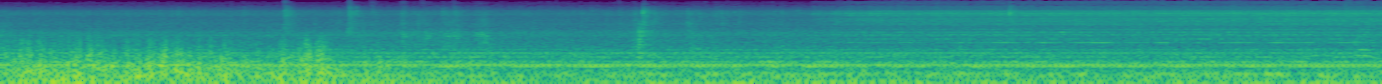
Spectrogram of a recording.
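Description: Combine harvester engine running steadily, with a few knocks and rattles in the first half. A high whine joins about eight seconds in.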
